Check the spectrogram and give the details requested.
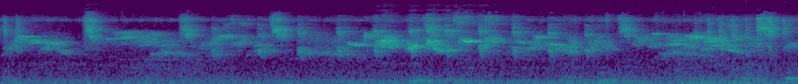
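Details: Albino female red-whiskered bulbul in a busy stream of quick, chirpy, whistled notes, about four per second, uneven and bright, with short sharp squeaks mixed in.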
